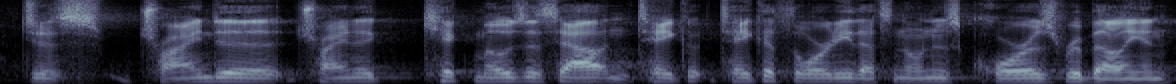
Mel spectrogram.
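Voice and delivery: usual speaking voice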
